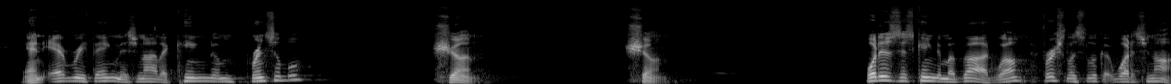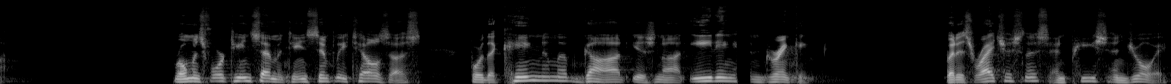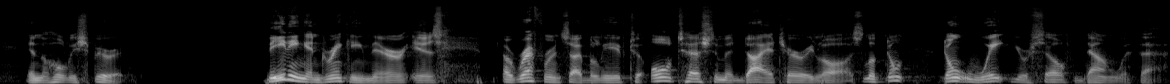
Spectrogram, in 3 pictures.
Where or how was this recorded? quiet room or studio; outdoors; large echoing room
large echoing room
